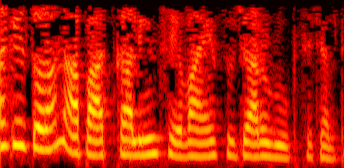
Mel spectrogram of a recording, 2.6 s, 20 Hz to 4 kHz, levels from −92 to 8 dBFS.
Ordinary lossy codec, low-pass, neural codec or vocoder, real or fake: none; 3.6 kHz; none; real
